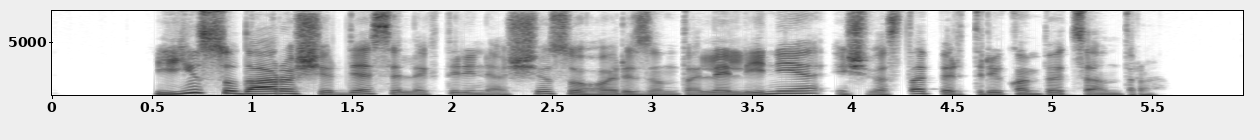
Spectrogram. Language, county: Lithuanian, Panevėžys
